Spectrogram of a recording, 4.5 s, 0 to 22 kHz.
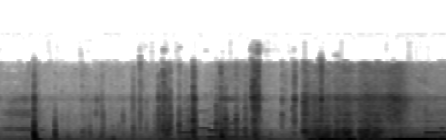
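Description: A 12th generation Ford F-150 pickup after a repair: faint key and cabin clicks, a brief starter crank, then the engine catches and settles into a low, steady idle, close and alone.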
